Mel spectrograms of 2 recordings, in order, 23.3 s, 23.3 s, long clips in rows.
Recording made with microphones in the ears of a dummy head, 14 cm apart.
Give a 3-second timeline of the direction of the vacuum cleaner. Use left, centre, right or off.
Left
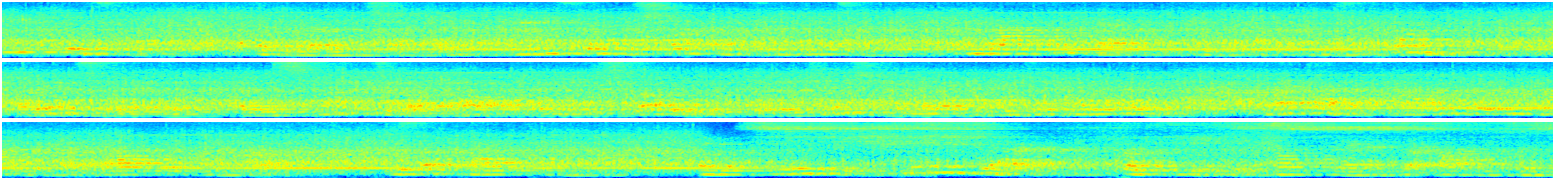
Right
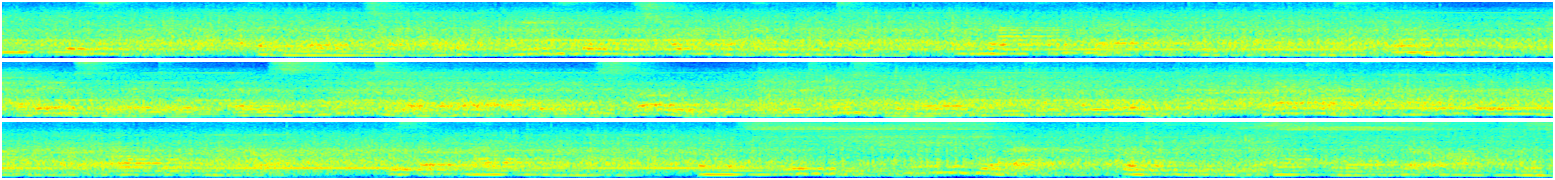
left, centre, right, right, right, right, right, right.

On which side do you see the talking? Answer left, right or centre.
right.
